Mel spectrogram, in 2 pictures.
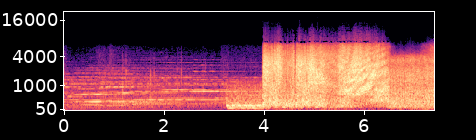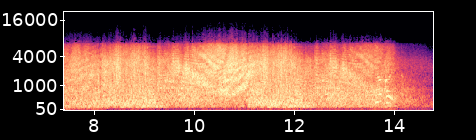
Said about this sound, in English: Missile launch from planet Beta.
